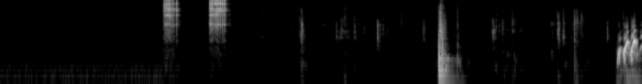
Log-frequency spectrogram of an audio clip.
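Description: A plastic toy train being handled on its plastic track: two short rattles of its wheels and gearing about two and a half seconds in, then light scattered clicks and one sharper knock. Just before the end a rising boing-like sound effect starts.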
